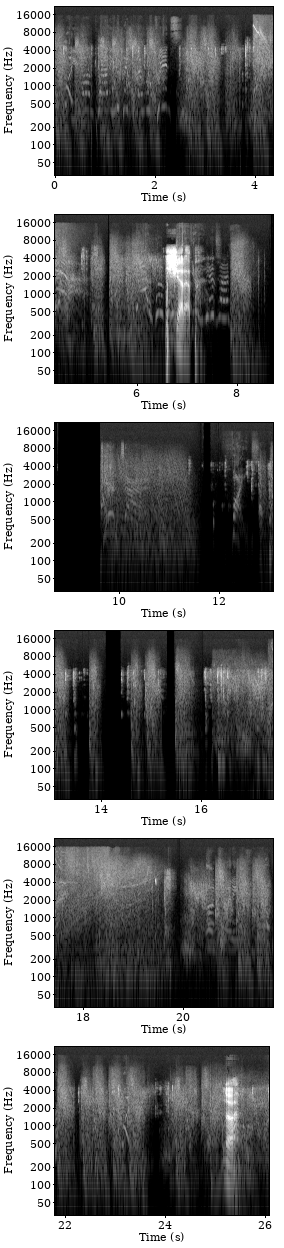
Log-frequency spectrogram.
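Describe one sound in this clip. Punches and kicks land with sharp, quick thuds.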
